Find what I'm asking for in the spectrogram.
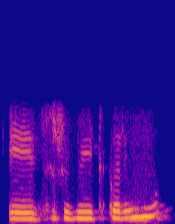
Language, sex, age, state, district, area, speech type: Punjabi, female, 18-30, Punjab, Firozpur, rural, conversation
